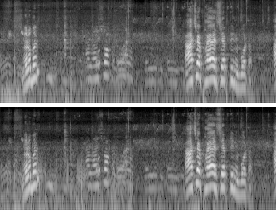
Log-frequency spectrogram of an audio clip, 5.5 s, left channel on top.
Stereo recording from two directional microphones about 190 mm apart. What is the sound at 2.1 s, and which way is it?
Speech, 50° left (ahead or behind).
